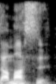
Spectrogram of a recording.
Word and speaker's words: Zamasu: Lord beerus this is zamasu guy anyways I noticed that the way that Goku pronounces it is zamasu which means that when it gets dubbed his name may change to zamas just letting you guys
